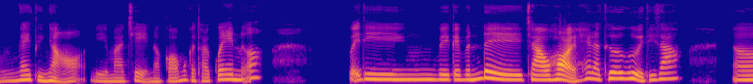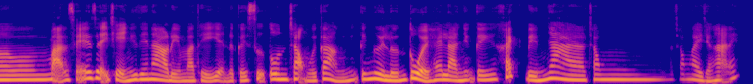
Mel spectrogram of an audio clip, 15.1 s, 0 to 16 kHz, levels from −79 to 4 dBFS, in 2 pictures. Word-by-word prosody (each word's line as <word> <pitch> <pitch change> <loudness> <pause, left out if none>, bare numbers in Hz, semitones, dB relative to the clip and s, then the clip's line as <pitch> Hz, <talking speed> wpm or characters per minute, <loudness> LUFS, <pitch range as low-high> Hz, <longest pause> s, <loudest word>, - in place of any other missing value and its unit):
ngay 165 +8 0
từ 175 -4 -1
nhỏ 155 - -1
để 150 -6 -7
mà 140 +1 -5
trẻ 150 -5 -6
nó 130 +2 -7
có 140 0 -5
một 190 - -3
cái 160 - -4
thói 155 -2 -6
quen 210 +4 +1
nữa. 285 +8 -3 0.9
Vậy - - -2
thì 220 -2 +2 0.3
về 215 0 +2
cái 210 -1 -1
vấn 210 +4 +2
đề 225 -7 +5
chào 205 -1 +4
hỏi 210 -2 +7
hay 245 +10 -2
là 235 - +1
thưa 255 +3 +3
gửi 250 -8 +4
thì 200 +4 -3
sao? 245 +3 -1 0.6
Ờ, 200 0 +2 0.4
bạn 195 -3 0
sẽ 270 +6 -2
dạy 280 - -1
trẻ 155 - -2
như 190 +5 +1
thế 225 0 +1
nào 215 -5 +1
để 155 -3 -2
mà 155 +1 -3
thể 160 -1 -6
hiện 150 0 -4
được 155 - -8
cái 170 0 -4
sự 180 - -5
tôn 225 -1 +1
trọng 240 -7 -3
với 160 - -4
cả 230 -1 -2
những 165 +8 -5
cái 230 - -2
người 240 -3 +4
lớn 180 +1 +2
tuổi, 240 - +4
hay 195 +5 -1
là 190 -4 +1
những 175 +3 -2
cái 200 +2 -3
khách - - -2
đến 185 0 0
nhà 220 -6 +1
trong 215 0 -3 0.4
trong 225 0 -15
ngày 200 -5 -4
chẳng 150 +1 -5
hạn 185 - -4
ấy? 275 - -11
205 Hz, 255 wpm, -19 LUFS, 170-225 Hz, 0.9 s, hỏi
